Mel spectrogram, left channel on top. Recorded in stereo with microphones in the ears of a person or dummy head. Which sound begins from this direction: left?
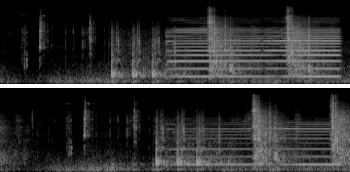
A violin, at 1.6 s.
